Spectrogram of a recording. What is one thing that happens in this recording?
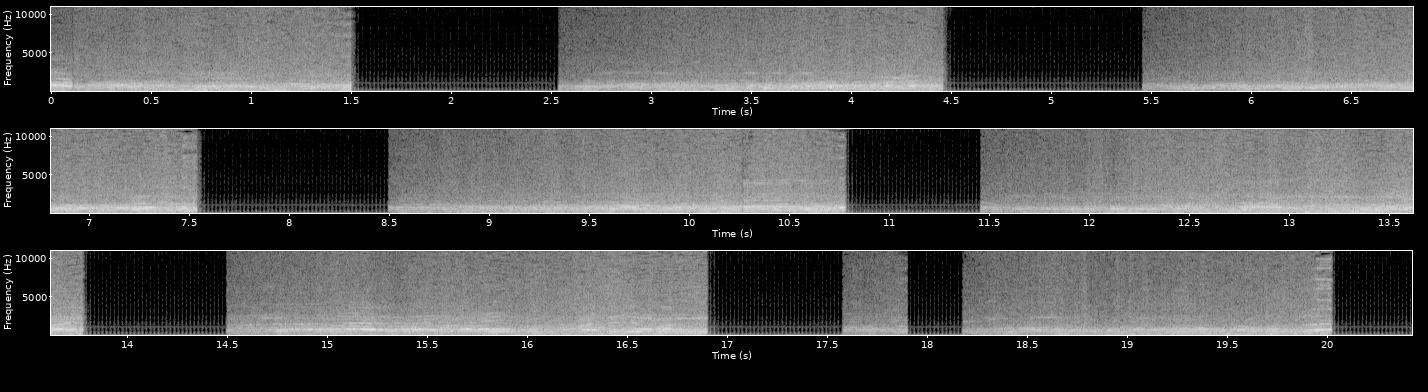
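A crowd cheers and chatters across a large open stadium.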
